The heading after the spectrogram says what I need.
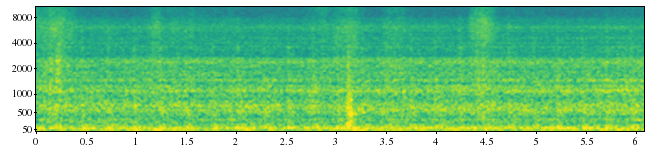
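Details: Chinese all-in-one diesel parking heater in shuttle bus RV conversion, first test fire on high just after ignition, fan ramping up, output warming: steady rushing blower roar with constant burner hum, no surging or popping; normal running on high.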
